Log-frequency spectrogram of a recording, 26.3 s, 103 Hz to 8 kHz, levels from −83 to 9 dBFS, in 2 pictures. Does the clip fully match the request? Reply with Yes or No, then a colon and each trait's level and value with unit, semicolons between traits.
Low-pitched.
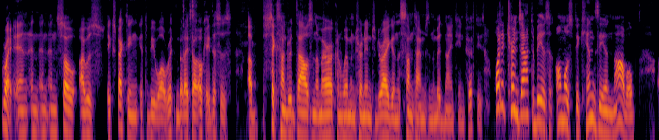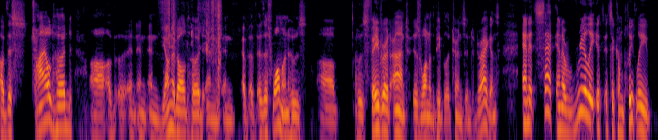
Yes: low, 120 Hz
